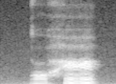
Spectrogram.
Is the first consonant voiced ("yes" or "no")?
yes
